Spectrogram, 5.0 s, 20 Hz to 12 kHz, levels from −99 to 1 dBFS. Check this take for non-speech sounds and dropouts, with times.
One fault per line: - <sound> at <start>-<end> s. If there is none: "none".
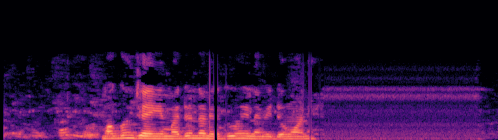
none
